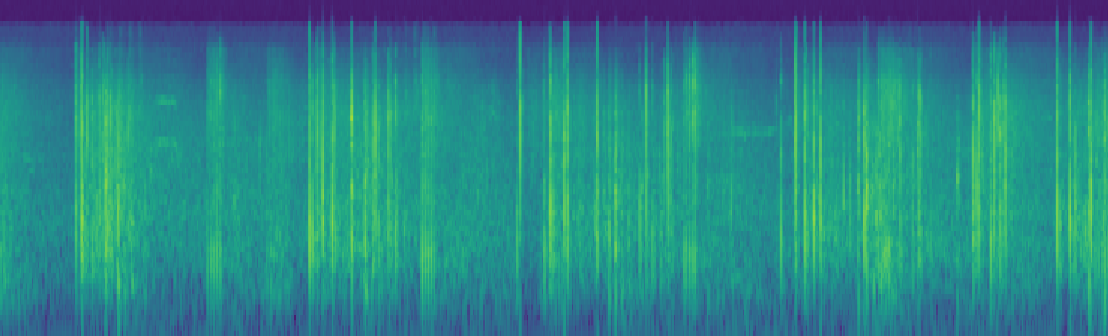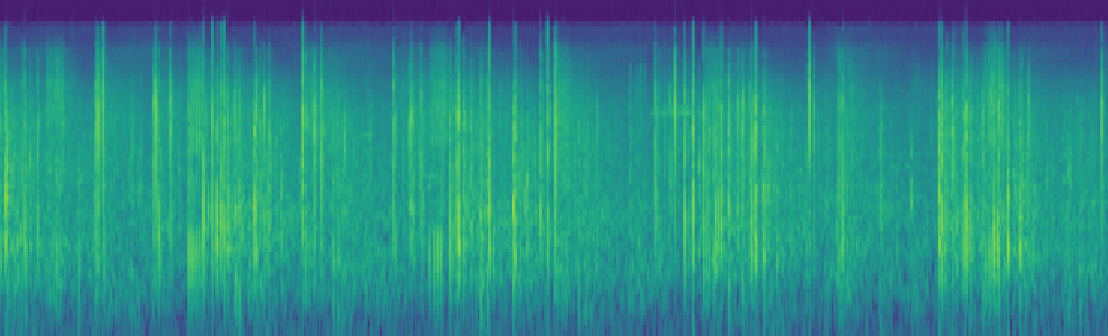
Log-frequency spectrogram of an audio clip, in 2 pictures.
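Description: Fireworks display: aerial shells bursting in a dense, irregular string of bangs, several a second, over a steady crackle, with no pause.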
